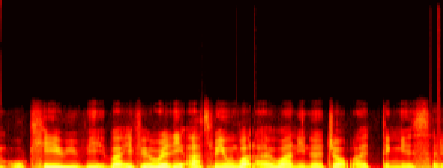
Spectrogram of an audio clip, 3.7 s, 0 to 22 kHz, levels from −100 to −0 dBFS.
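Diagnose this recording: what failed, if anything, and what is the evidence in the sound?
The damage comes from the network and jitter-buffer stage of a call path. The audio carries the light coding texture of Opus, with the top end stopping near 8 kHz, which fits a wideband setting of about 64 kbps.

From 1.63 to 2.14 s there is repeated packet loss with a robotic sound. A string of short holes, the longest about 34 ms, is each filled by continuing the previous sound, so about a fifth of that stretch is synthetic and roughly 80 ms of real audio is gone. It sounds choppy. A single concealed loss gives one smear, but here the patches come back to back, and that repetition causes the mechanical quality.

Overlapping that stretch, from 1.98 to 2.40 s, comes a jitter buffer slow-down. The receiver repeated pitch periods to rebuild its reserve, adding about 42 ms, so the audio runs at about 91 % speed with unchanged pitch. 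Sounds are drawn out. Nothing is lost here, unlike in the packet-loss patches, and unlike a tape or clock fault the pitch does not drop.

There are three short concealed packet losses, at 2.65–2.69 s, 3.57–3.61 s and 3.63–3.67 s. Each is a hole of about 20 ms that was filled by extrapolating the last sound and then crossfaded back. Each one is heard as a brief smear or wobble, and a short consonant may vanish. Unlike a stall, the audio resumes further along, so real content is missing.

At 3.15–3.19 s there is a short stall from a late packet. The jitter buffer ran empty, and the last sound was stretched by about 18 ms until the packet arrived. The audio then continued from the same point, which added that much delay. A sound is held slightly too long with a slight buzz or dip. Unlike the concealed losses, nothing is skipped.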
